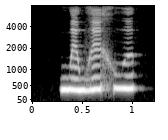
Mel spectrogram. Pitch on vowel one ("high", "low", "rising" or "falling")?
low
